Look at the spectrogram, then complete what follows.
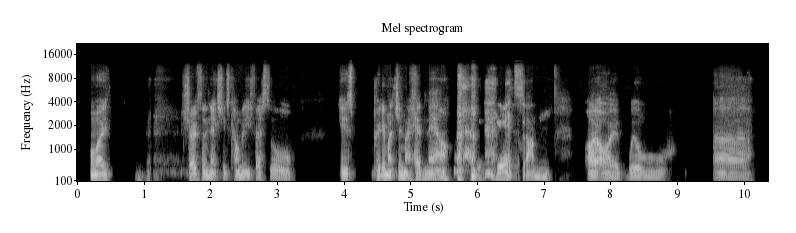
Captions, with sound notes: - Well, my show for the next year's comedy festival is pretty much in my head now. (laughs) I will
